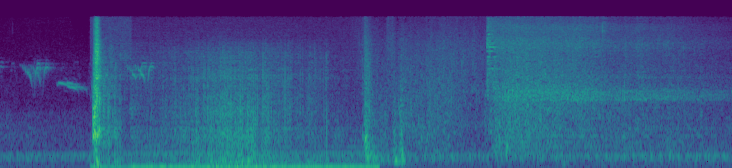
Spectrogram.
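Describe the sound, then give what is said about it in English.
A sharp crack as a special underwater flare ignites, followed by a steady bubbling, fizzing hiss, a second snap, then a brighter hissing rush as water snuffs the flame. Fairly loud, no voices. “The water seems to have snuffed the flame.”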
